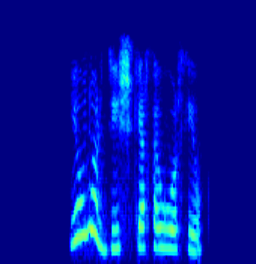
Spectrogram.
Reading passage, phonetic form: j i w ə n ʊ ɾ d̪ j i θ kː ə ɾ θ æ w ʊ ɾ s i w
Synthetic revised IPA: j i w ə n ʊ ɾ d̪ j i ʃ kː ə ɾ θ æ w ʊ ɾ θ i w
